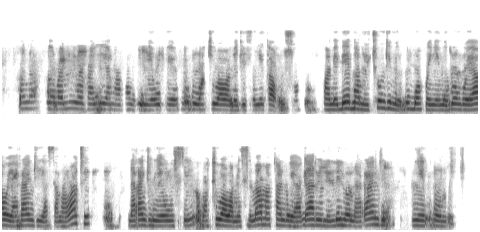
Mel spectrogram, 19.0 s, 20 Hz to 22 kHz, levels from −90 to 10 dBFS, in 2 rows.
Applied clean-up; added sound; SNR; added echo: neural mask model Resemble Enhance denoiser.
